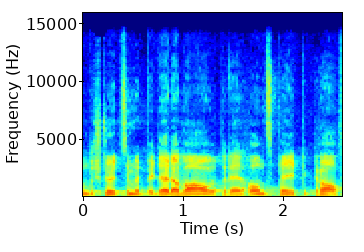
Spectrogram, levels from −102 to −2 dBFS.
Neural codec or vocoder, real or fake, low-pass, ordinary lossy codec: codec, 44.1 kHz, 2.6 kbps, DAC; fake; 14.4 kHz; none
